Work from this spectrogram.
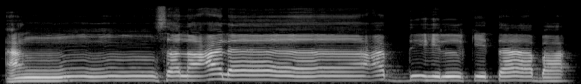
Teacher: আনজালা টান নাই, আলা 1 আলিফ টান, কিতাবা 1 আলিফ টান।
